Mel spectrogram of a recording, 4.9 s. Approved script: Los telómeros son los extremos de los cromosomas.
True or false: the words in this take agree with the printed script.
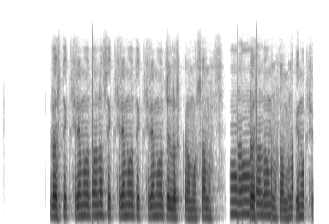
false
